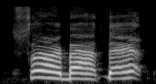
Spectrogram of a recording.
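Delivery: high, drawn-out mock Southern drawl; teasing, exaggerated slow Southern accent. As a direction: mimic a Southern drawl, very slowly. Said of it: "Slow Southern accent".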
